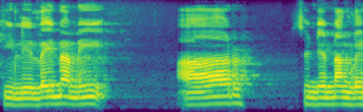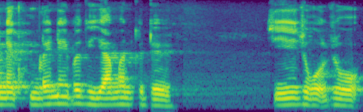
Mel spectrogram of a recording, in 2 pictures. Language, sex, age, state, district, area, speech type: Bodo, female, 60+, Assam, Chirang, rural, spontaneous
